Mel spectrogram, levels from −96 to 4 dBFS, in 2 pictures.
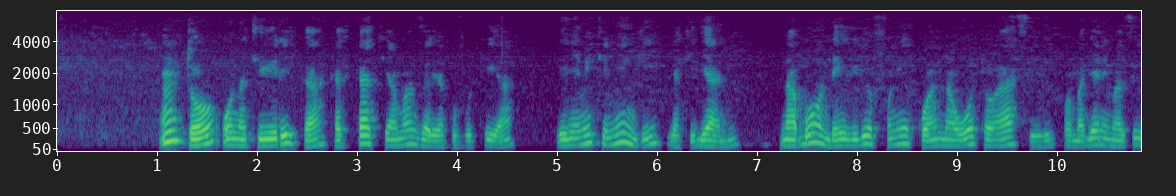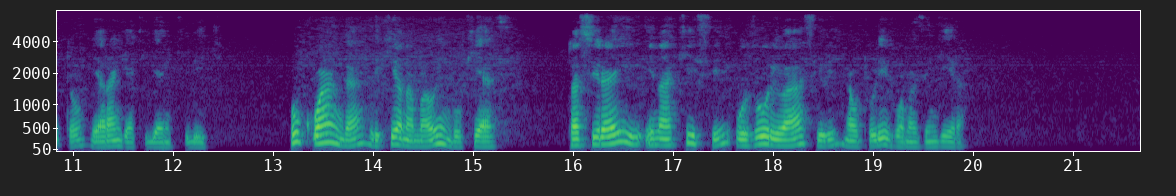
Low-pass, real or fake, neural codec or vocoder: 7.2 kHz; real; none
